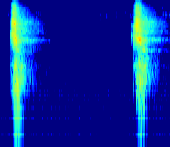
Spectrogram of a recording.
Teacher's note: Now it's very important to know that ch in English is not sh but a more explosive sound ch. So the tongue goes up onto the roof of the mouth. We have a little bit of a hiss but otherwise is explosive ch. So just do that for me now.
